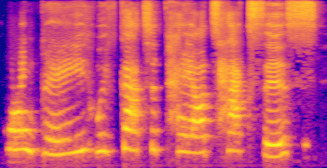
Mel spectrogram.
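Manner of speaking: high, loud mock pretentious accent, drawn out; Dorit. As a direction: put on a hammed-up, unplaceable fake accent. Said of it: "I don't understand the access, the accent either".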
